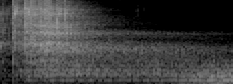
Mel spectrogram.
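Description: Title-menu sound effect for a horror film: a sudden hit whose bright hiss fades over about a second, leaving a steady low drone.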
